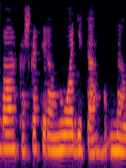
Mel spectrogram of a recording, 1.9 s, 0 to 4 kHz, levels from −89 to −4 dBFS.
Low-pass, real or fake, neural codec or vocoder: 3.6 kHz; real; none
